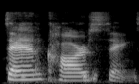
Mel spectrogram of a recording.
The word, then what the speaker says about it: Sankarsingh: correctly because I'm sure San car sing so three syllables it looks scary but it's it's pretty easy okay you guys got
